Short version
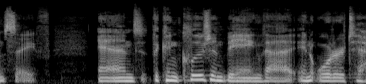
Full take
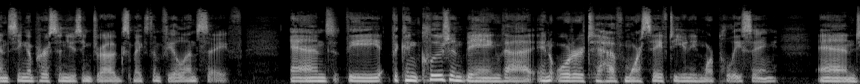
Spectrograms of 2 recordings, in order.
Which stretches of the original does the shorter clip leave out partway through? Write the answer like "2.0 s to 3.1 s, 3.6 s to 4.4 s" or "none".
3.4 s to 3.9 s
